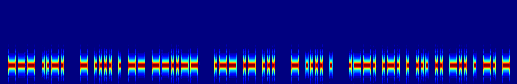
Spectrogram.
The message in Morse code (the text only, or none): OF THEM, WAS THE PRESIDENT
